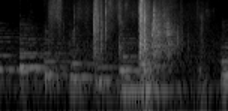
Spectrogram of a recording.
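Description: Three thuds against a desk, the loudest about a second and a half in, over background music with plucked and bowed strings.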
